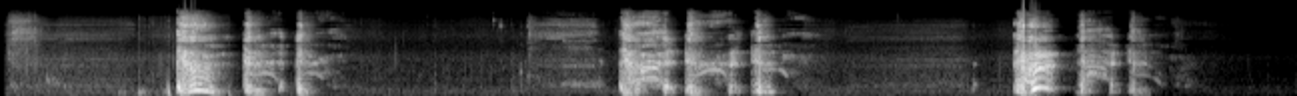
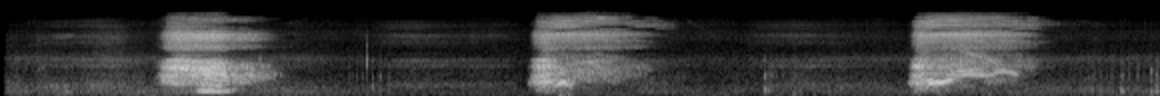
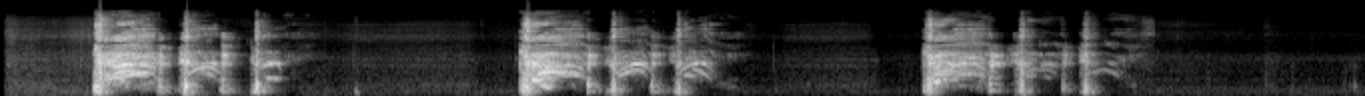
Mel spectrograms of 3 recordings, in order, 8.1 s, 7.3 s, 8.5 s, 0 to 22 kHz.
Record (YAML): three_cough_length: 8.1 s
three_cough_amplitude: 32768
three_cough_signal_mean_std_ratio: 0.3
exhalation_length: 7.3 s
exhalation_amplitude: 10165
exhalation_signal_mean_std_ratio: 0.41
cough_length: 8.5 s
cough_amplitude: 29405
cough_signal_mean_std_ratio: 0.37
survey_phase: beta (2021-08-13 to 2022-03-07)
age: 65+
gender: Male
wearing_mask: 'No'
symptom_none: true
smoker_status: Ex-smoker
respiratory_condition_asthma: false
respiratory_condition_other: false
recruitment_source: REACT
submission_delay: 1 day
covid_test_result: Negative
covid_test_method: RT-qPCR
influenza_a_test_result: Negative
influenza_b_test_result: Negative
